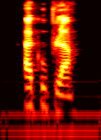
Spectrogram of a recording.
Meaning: third-person singular past historic of accoupler
- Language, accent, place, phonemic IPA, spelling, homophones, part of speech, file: French, France, Lyon, /a.ku.pla/, accoupla, accouplas / accouplât, verb, LL-Q150 (fra)-accoupla.wav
